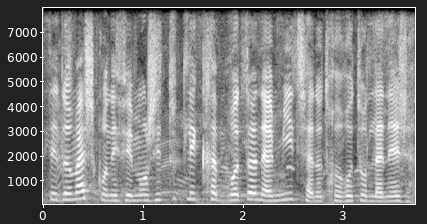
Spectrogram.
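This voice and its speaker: A woman's voice: mid-range voice, fairly quick, lightly acted. A woman playing a disgruntled office employee in a comedy audio drama. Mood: gossipy. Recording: music clearly behind the voice.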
